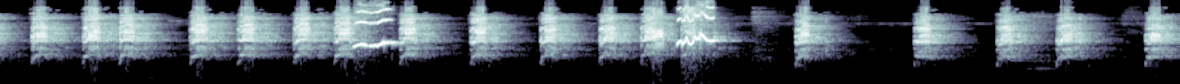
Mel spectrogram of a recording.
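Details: Sooty-headed bulbul sounding off to provoke a quick reply from rival birds: loud, harsh, buzzy bursts repeated about three times a second, with thin wavering whistled notes rising near the middle, and brief pauses between runs.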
